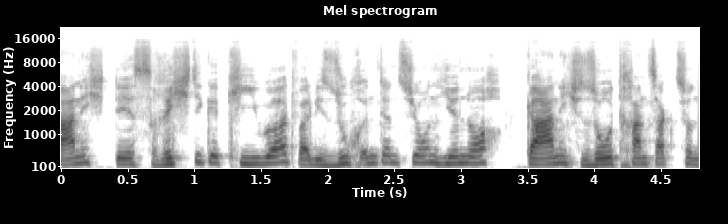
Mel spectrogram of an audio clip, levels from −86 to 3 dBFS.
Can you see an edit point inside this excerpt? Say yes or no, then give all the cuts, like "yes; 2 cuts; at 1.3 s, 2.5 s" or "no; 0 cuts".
yes; 1 cut; at 3.4 s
